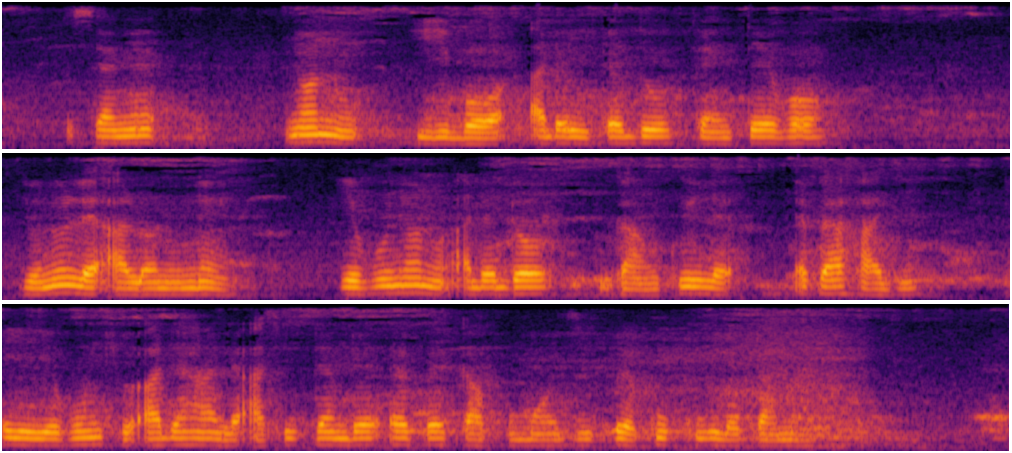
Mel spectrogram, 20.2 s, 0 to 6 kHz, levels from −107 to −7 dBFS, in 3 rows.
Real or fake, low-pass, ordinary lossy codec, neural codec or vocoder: fake; 5.4 kHz; AAC, 24 kbps; vocoder, 24 kHz, 100 mel bands, Vocos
